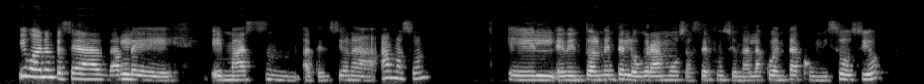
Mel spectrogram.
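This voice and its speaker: At a fairly slow pace, a woman talks in a normal speaking voice of medium pitch with ordinary pitch variation. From Guatemala. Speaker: online business consultant. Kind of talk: interview.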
